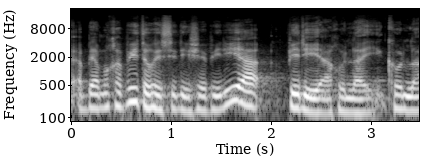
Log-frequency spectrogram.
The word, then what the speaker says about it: Piria: soprattutto Piria, che abbiamo capito che si dice Piria con l'accento sulla I, perché ieri ci siamo telefonati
